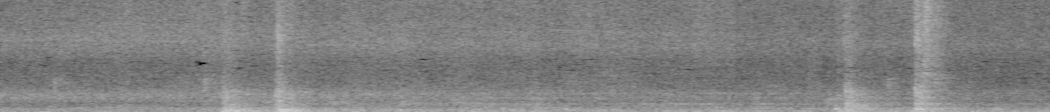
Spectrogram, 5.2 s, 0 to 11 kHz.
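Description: Meitetsu 6800 series electric train running, with a steady low hum and two double clacks about three seconds apart as the wheels cross rail joints.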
